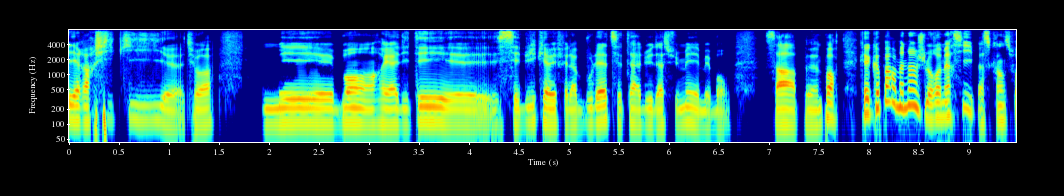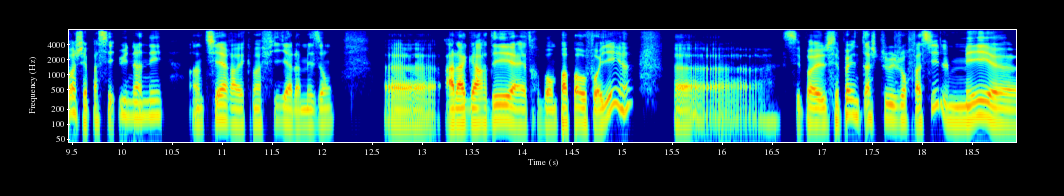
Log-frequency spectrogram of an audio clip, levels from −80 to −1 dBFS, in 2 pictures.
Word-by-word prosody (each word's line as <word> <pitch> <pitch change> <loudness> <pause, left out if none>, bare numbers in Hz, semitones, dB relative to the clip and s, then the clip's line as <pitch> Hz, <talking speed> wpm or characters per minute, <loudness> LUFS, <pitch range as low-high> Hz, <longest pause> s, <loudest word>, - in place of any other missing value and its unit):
hiérarchie 120 0 +2
qui, 120 -1 -8
heu», 100 - -4
tu 100 - -6
vois? 105 +2 -1 0.5
Mais 105 0 0
bon, 110 +3 0
en 105 -2 +2
réalité, 105 +2 0 0.5
heu, - - -11
c'est 100 - +3
lui 110 +3 -7
qui 115 - -4
avait 105 -1 +2
fait - - -7
la 100 - -3
boulette, 110 +4 0
c'était 100 +2 -4
à 100 - -1
lui 105 +1 -7
d'assumer 100 +1 -4
mais - - -8
bon, - - -11 0.3
ça, 100 -1 +4
peu 100 - -6
importe. 125 +5 +1 0.2
Quelque 165 +6 +4
part, 280 +3 +4
maintenant, 245 +2 +4
je 195 - -1
le 130 - +2
remercie 150 - +1
parce - - 0
qu'en 120 0 -4
soi, - - 0
j'ai 150 - +3
passé 120 0 -1
1 145 -2 -6
année 150 +2 -2 0.2
entière 110 +4 +2
avec 100 -1 -2
ma 105 0 -3
fille, 115 +1 -6
à - - +2
la - - -3
maison, 100 +2 -5 0.6
heu, - - -1
à 105 - +6
la 105 0 +8
garder, 115 +3 +4
à - - +4
être, 100 0 -5
bon, 100 0 -1
papa 110 +1 +3
au 110 - +3
foyer, - - +1
hein. - - -3 0.4
Heu, - - -2 0.8
c'est 90 - -4
pas 105 +2 +4
c'est - - -1
pas 160 - +2
une 150 - -5
tâche, 135 -1 -1
tous 130 - -6
les 125 - 0
jours, 120 0 -3
facile 230 - +1
mais 120 +6 +4
heu 105 -3 +2
110 Hz, 220 wpm, -25 LUFS, 105-125 Hz, 0.8 s, la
